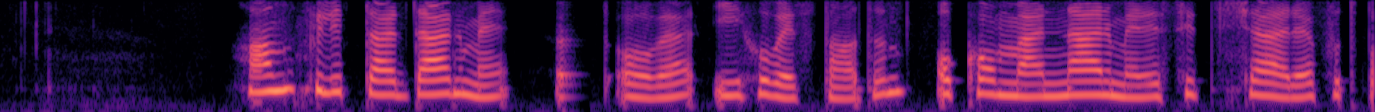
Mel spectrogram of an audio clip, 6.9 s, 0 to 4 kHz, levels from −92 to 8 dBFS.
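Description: A burst of packet loss runs from 2.82 to 2.98 s on the G.711 call path, which already carries nothing above 4 kHz. About 140 ms of speech never arrived, so the receiver stretched the last sound into a fading buzz or hiss for about 135 ms, fell silent for 10 ms, then resumed further on with that stretch missing.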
